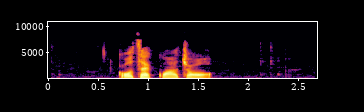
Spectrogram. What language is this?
Cantonese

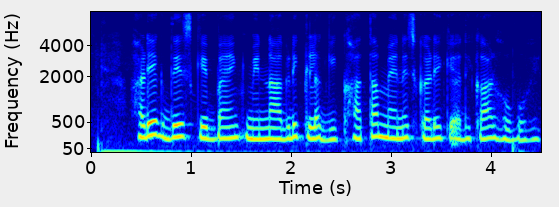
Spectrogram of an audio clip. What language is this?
Magahi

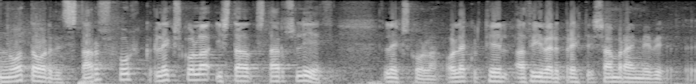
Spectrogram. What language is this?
Icelandic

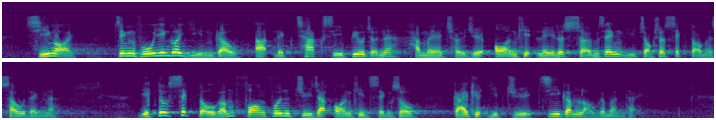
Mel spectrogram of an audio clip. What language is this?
Cantonese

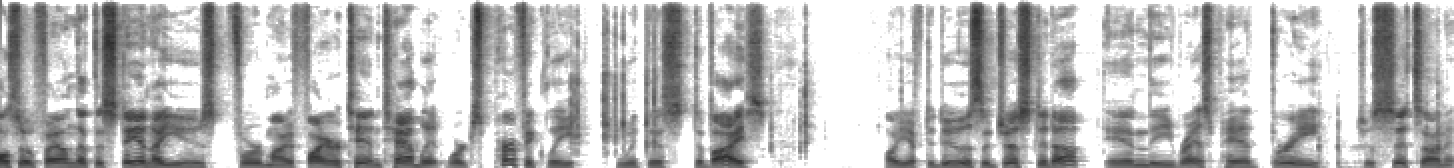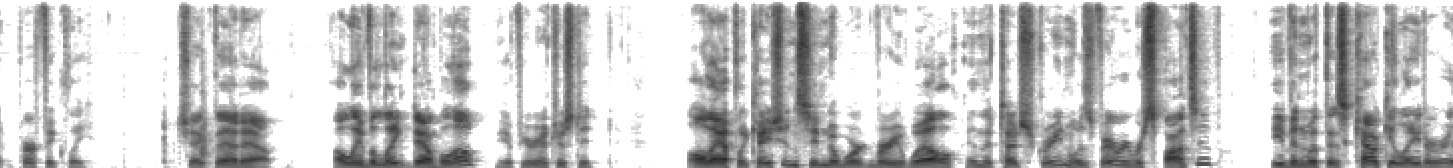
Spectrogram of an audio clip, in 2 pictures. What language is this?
English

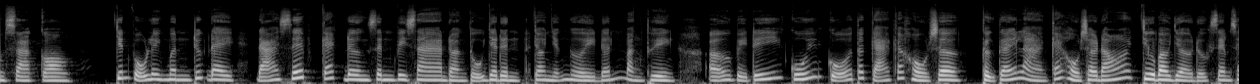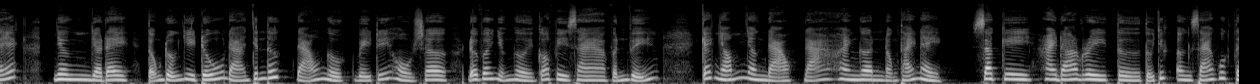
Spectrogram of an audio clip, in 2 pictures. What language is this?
Vietnamese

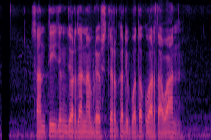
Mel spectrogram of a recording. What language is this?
Sundanese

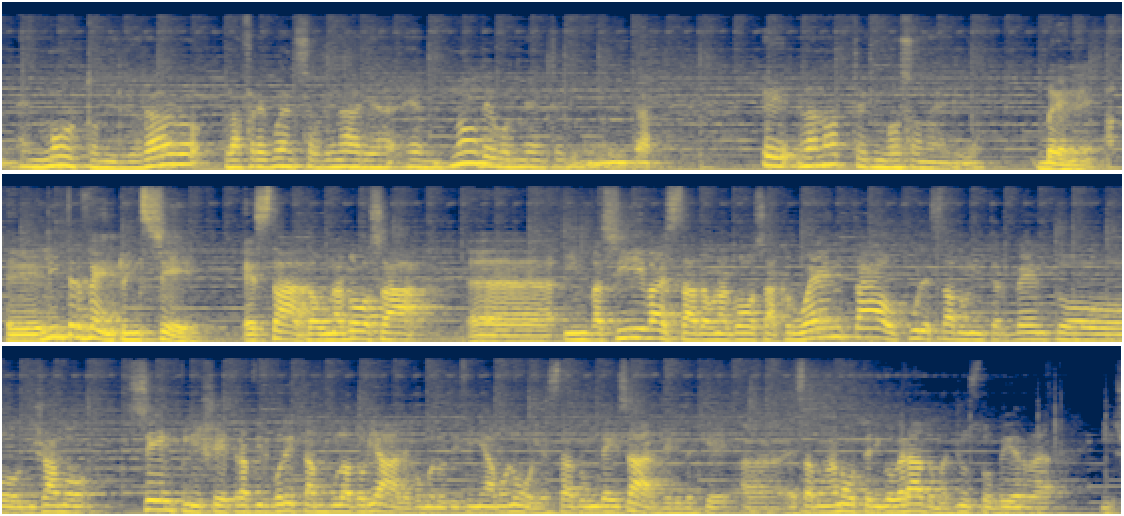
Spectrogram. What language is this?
Italian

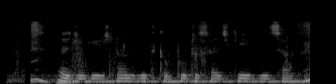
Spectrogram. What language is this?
Hindi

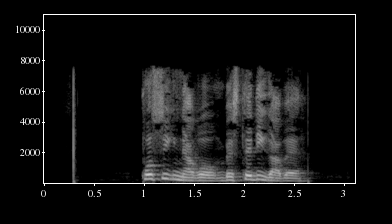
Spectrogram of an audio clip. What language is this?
Basque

